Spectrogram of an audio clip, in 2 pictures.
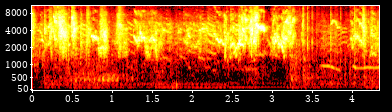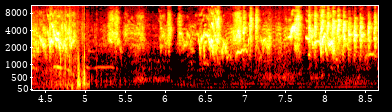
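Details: Budgies feeding on seeds, chattering in high scratchy twitters and squawks, with a low steady hum underneath and a short thump near the middle.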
